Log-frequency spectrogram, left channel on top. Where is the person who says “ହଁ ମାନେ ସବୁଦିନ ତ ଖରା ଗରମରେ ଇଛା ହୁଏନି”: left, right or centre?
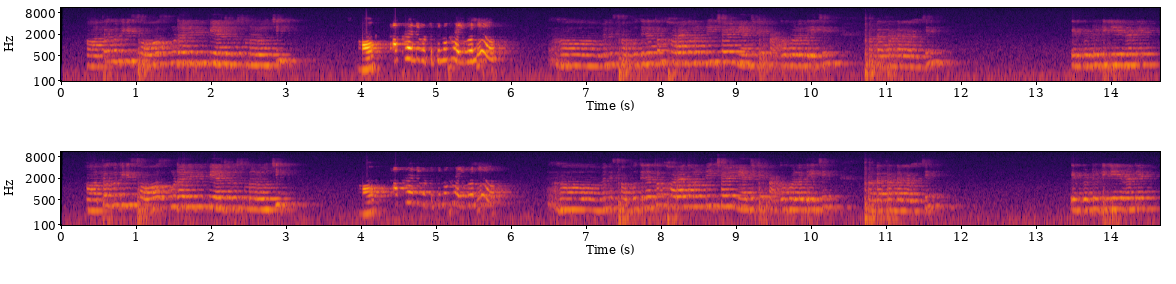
Right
